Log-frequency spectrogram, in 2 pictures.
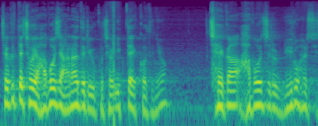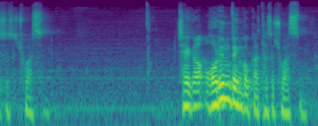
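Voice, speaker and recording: Animated male lecturer with lively pitch. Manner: animated, acts out dialogue, asks audience questions. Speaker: seminar lecturer on fatherhood. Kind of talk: lively lecture to an audience of fathers.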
